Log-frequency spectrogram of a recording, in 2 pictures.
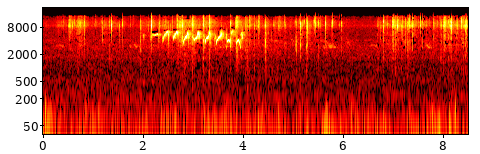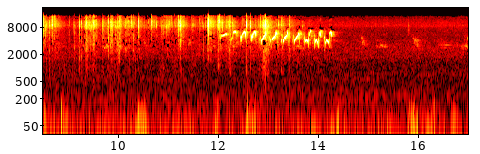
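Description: A bird sings twice, each phrase a quick run of about ten descending high notes. In between, a plastic candy wrapper crinkles as it is handled and opened.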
